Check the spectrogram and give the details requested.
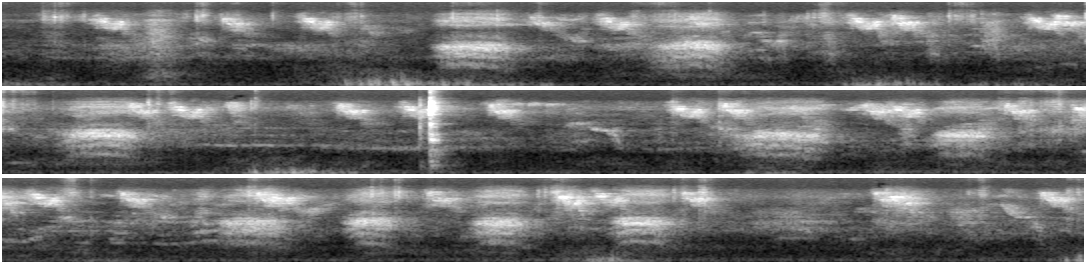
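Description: Birds calling: repeated separate lower calls with quicker high chirps throughout. One sharp click, a little past halfway, is the loudest sound.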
